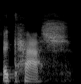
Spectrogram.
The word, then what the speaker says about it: Akashic: So it's Akashic records, like Akasha. cash, Yeah. like money, Akasha.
